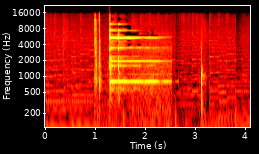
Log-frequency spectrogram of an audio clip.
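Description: Subscribe-button animation sound effects over soft background music: a quick double click about a second in, then a bright notification-bell ding that rings out for about a second. A short falling pop follows near the end.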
